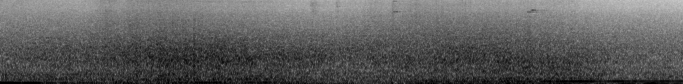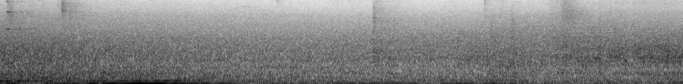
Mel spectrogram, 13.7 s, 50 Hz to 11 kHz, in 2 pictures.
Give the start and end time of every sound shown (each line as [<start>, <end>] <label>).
[0.00, 0.54] motorcycle
[0.00, 0.54] motorcycle engine accelerating
[0.00, 6.39] car
[0.00, 6.39] car wheels rolling
[0.00, 8.50] bus
[0.00, 8.50] bus engine accelerating
[10.82, 13.66] car
[10.82, 13.66] car wheels rolling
